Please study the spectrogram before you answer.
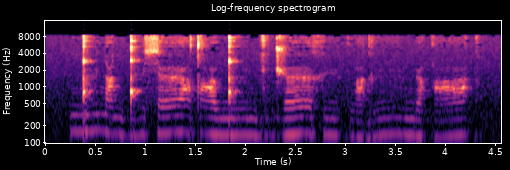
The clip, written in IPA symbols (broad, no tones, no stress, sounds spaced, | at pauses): ŋ͡ǃ ʉ n ɑ n ɡ͡ǃ y s œː tˤ uː ŋ͡ǃ ʉː n ɡ i d͡ʒ œː x yː k w ɑ ɡ ʉː ŋ ʉ q ɑː ɡ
